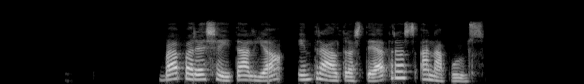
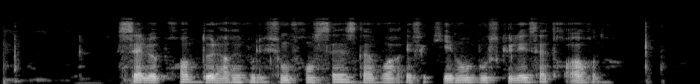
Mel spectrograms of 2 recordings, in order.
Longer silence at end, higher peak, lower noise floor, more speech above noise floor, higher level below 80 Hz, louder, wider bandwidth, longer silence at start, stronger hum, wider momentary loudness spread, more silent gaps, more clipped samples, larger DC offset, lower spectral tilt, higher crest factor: first, 1 s vs 0.5 s; about the same, -2 dBFS vs 0 dBFS; first, under -90 dBFS vs -55 dBFS; first, over 73 dB vs 34 dB; second, -62 dBFS vs -44 dBFS; first, -18 LUFS vs -22 LUFS; second, 8 kHz vs 9.4 kHz; first, 1.6 s vs 0.05 s; neither; second, 9 LU vs 18 LU; first, 2.88-2.97 s vs none; neither; neither; about the same, -4.5 dB/octave vs -5.5 dB/octave; about the same, 18 dB vs 22 dB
